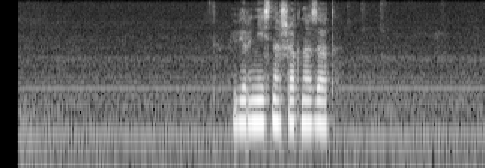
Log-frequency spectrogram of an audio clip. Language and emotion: Russian, neutral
